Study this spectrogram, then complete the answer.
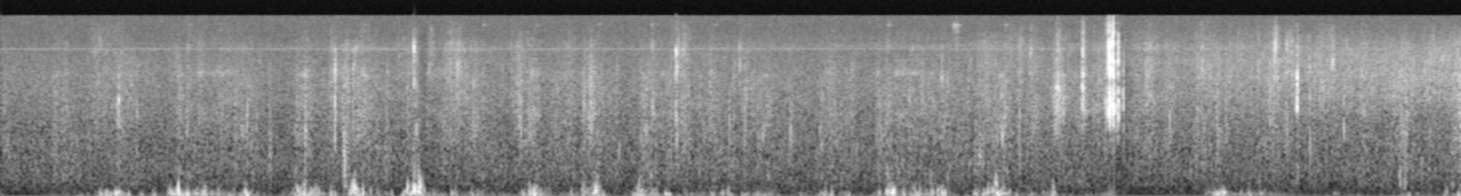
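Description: Footsteps rustle through undergrowth on a forest floor.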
